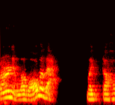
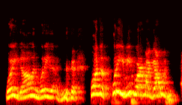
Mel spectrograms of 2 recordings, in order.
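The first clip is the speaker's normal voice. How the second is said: raised, defensive pitch climbing higher; irritated questioning; 6 semitones higher, 5 dB louder than usual. Retold or imitated. Answering a partner's question with annoyed disbelief. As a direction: snap back at being questioned. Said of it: "I just".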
